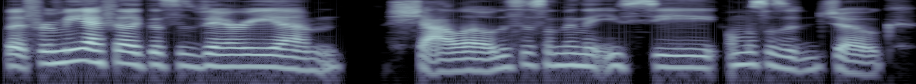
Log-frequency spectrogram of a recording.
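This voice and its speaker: Candid woman podcast co-host, low voice. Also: lively intonation, fast talker, dry recording, clean studio sound. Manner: candid, reads tips aloud and mocks them. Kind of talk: casual podcast chat.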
